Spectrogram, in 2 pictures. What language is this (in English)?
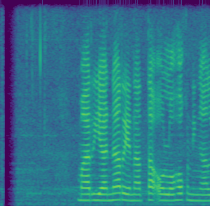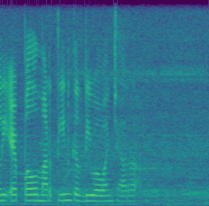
Sundanese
